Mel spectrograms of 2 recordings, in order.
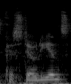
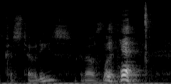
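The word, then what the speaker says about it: Custodes: I love it yeah cuz I was like the custodians and you're like actually I heard it pronounced it was custodies well played do as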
